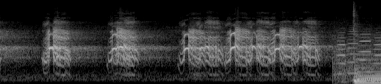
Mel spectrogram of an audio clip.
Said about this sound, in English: Long John's parrot, Captain Flint, most likely a yellow-crowned Amazon, went everywhere with him, and he had much to say.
